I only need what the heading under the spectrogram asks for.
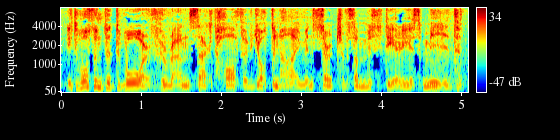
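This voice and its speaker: An actor playing a blunt, grumbling, proud dwarf craftsman in a video game cutscene, gruff and grudging in manner. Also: mid-range voice, a little slow, fairly bright tone, a little hiss or hum, close to an everyday voice. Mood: grumpy.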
